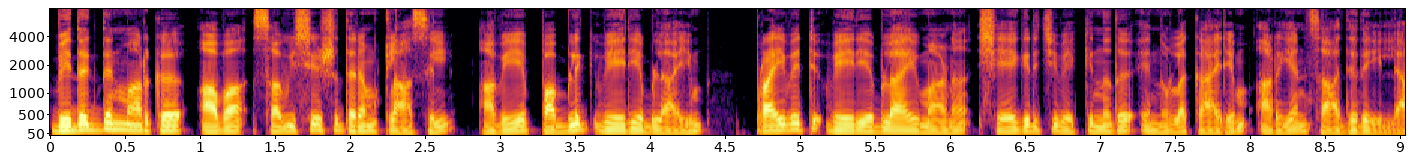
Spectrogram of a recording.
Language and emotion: Malayalam, neutral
